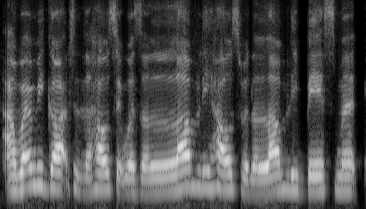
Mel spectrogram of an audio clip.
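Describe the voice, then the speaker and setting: A woman from Barbados, living in the US for decades, chatting as a guest on a video call and talking with many fillers and pauses. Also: on the low side, a little mellow, no echo, clean studio sound. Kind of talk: casual video call chat. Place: home in the US.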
